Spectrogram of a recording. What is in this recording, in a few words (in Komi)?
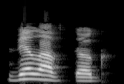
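"велавтӧг", Komi, female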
